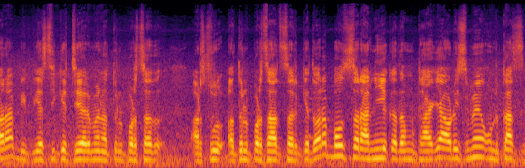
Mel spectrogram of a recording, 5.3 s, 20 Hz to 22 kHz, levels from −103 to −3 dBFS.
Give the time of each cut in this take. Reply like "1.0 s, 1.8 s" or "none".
none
